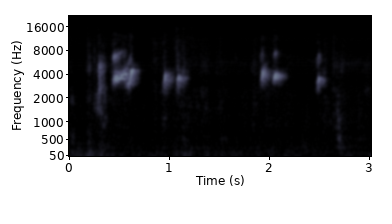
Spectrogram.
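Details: Nestling European greenfinch calling in short pairs of high, sharp chirps, about four separated groups over a few seconds, with faint low background rumble.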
